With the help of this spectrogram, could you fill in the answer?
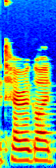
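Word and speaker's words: pterygoid: at the posterior view you can see the teroid process make sure the spelling is right B is silent teroid process you need to know the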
